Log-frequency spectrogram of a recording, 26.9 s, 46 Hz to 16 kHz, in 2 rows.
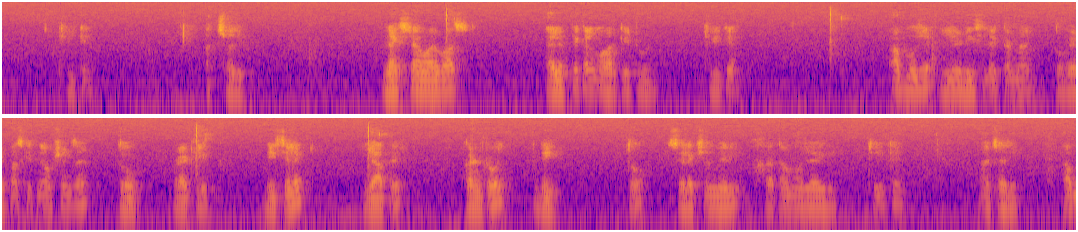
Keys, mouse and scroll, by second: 5.5 right click, 5.5-6.4 typing, 10.3 click, 10.3 typing, 15.8 right click, 15.8 typing, 18.0 click, 20.0 ctrl+d, 21.3 alt+scroll down 1, 21.8 alt+scroll down 1, 22.3 ctrl+scroll up 1, 22.5 typing, 24.4 ctrl+scroll up 1, 25.1-26.5 alt+scroll down 3, 26.5 scroll up 2.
